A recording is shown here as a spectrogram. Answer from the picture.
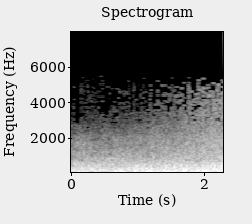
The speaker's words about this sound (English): I love the sound of those waves.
